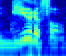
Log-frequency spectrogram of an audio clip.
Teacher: So, instead of saying beautiful, okay, you can change that T to a D and say beautiful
